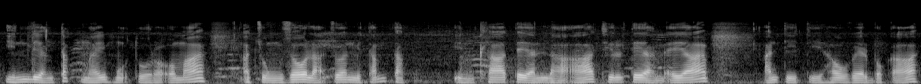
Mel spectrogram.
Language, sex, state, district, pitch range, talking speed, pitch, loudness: Mizo, male, Mizoram, Aizawl, 95-110 Hz, 215 wpm, 100 Hz, -20 LUFS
